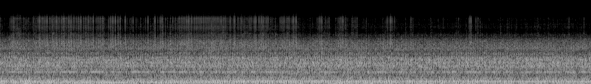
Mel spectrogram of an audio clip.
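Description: Ishii Mk-4 race car's engine idling steadily at a constant pitch.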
